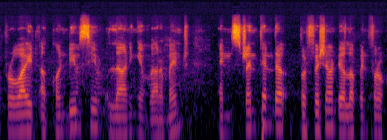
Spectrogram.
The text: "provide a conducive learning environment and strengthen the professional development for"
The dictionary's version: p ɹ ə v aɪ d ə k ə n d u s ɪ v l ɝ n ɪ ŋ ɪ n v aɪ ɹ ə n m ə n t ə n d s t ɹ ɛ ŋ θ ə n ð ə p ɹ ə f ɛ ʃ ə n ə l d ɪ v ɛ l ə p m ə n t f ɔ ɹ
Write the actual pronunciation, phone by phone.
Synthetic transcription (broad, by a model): p ɹ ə v aɪ d ə k ə n d u s ɪ v l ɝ n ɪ ŋ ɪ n v aɪ ɹ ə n m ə n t ə n d s t ɹ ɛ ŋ t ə n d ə p ɹ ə f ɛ ʃ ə n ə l d ɪ v ɛ l ə p m ə n t f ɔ ɹ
